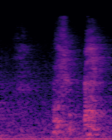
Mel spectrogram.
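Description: Two quick, breathy bursts, one after another, as a person imitates a sneeze with their voice, close and moderately loud over a faint steady hum.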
